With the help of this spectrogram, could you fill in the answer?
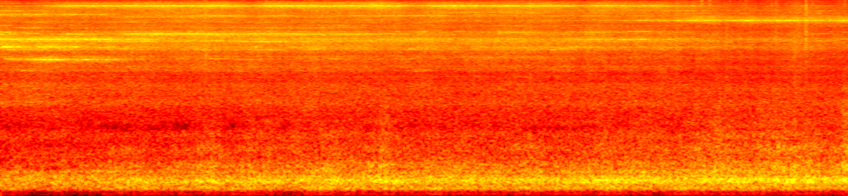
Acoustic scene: subway train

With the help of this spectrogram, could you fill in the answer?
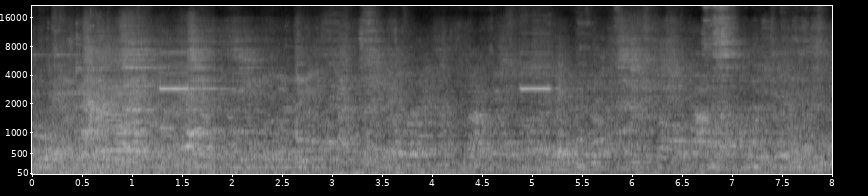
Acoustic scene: restaurant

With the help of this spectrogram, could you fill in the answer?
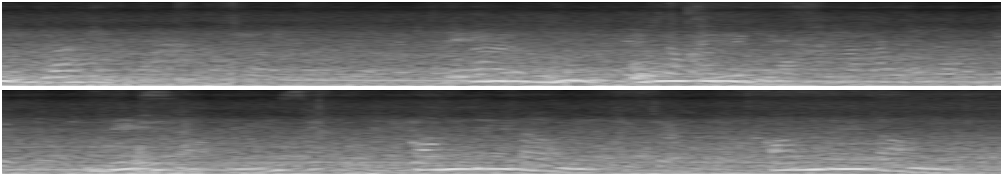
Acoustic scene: subway train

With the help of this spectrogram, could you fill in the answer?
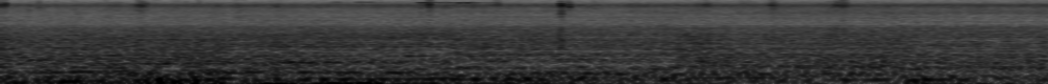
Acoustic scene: street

